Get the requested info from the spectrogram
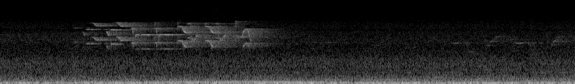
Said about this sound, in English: This bird's being actually quite quiet for a Carolina wren.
